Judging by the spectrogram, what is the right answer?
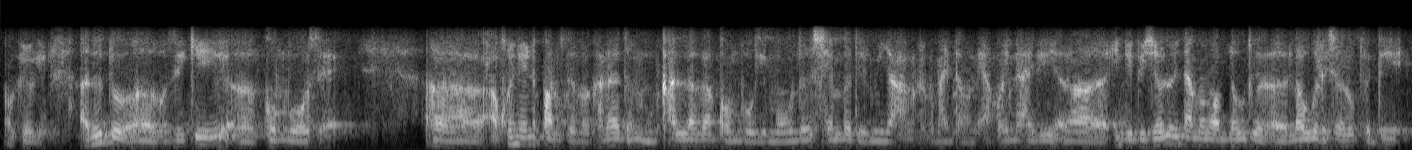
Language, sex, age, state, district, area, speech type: Manipuri, male, 18-30, Manipur, Imphal West, urban, conversation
